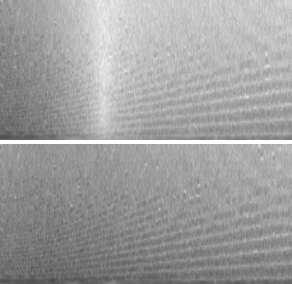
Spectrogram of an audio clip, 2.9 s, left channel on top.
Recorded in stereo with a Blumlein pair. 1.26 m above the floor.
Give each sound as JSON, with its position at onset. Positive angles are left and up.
{"t": 0.0, "sound": "a drone", "azimuth_deg": 10}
